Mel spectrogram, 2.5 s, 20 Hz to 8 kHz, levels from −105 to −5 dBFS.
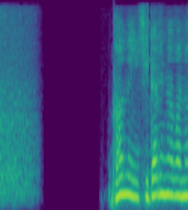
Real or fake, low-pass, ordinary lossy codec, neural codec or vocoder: fake; 7.2 kHz; AAC, 32 kbps; codec, 16 kHz, 1.1 kbps, Voila-Tokenizer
